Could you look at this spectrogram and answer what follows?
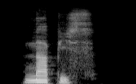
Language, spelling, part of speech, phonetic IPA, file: Polish, napis, noun, [ˈnapʲis], Pl-napis.ogg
